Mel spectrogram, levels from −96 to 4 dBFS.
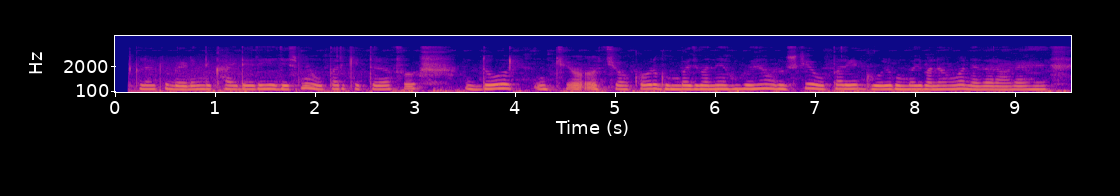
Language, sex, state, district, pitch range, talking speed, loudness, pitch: Hindi, female, Uttar Pradesh, Ghazipur, 230-245 Hz, 165 wpm, -35 LUFS, 235 Hz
